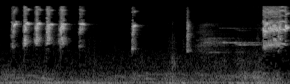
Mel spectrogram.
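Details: Lovebird ngekek song recorded in a mini zoo on a morning: a quick run of five piercing chirps, scattered single notes, then a harsh sustained shrill burst at the end.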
